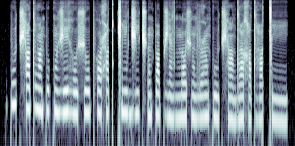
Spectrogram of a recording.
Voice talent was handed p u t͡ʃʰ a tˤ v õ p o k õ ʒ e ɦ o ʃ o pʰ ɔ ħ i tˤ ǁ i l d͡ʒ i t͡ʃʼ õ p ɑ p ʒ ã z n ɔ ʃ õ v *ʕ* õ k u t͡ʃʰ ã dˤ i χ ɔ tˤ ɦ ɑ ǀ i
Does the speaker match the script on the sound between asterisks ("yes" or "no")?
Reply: yes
